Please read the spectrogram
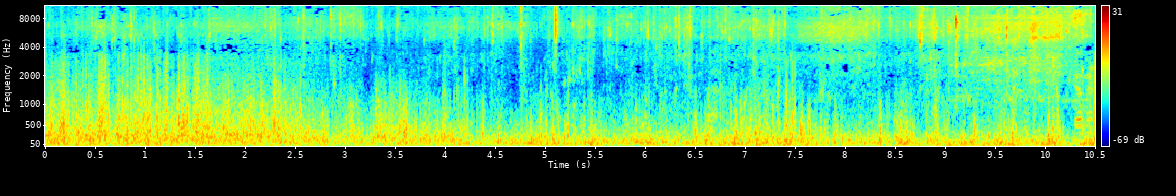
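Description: Wind buffeting the microphone: a steady, rough low rumble that rises and falls slightly.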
